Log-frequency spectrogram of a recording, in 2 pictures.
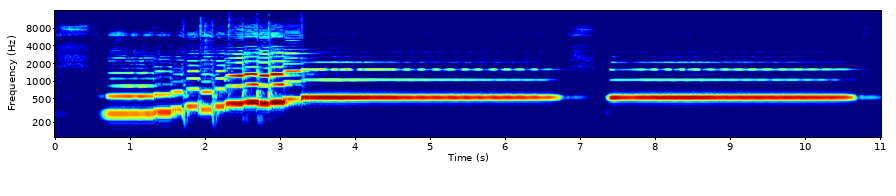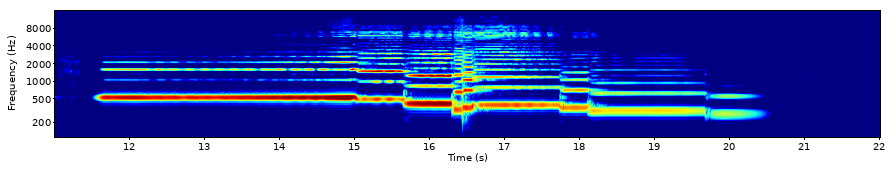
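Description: Alto saxophone playing unaccompanied: a quick rising run, then one long high note held three times with short breaths between, then a falling line of held steps that ends on a low note near the end.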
